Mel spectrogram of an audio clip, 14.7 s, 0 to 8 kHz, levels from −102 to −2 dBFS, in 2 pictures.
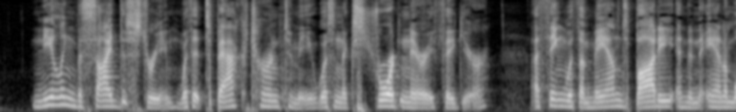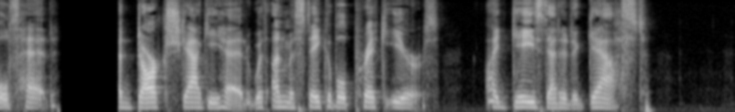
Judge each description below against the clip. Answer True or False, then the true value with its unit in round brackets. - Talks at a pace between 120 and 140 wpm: False (150 wpm)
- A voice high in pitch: False (135 Hz)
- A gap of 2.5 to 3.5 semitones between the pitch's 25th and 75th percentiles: True (2.8 semitones)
